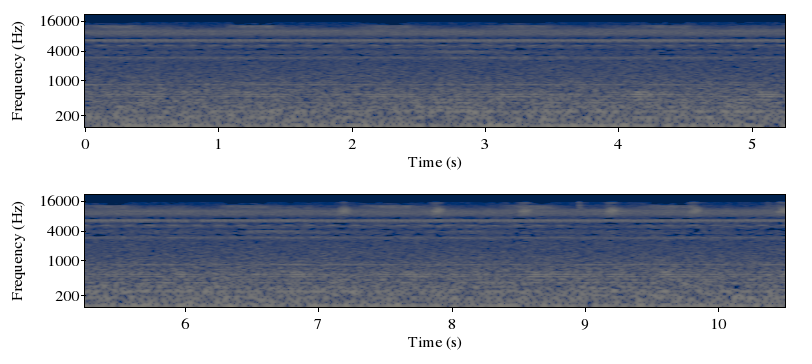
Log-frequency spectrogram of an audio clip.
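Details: Crickets at night in summer: a steady high insect drone, then from about seven seconds sharp short chirps begin, repeated roughly every two-thirds of a second over the ongoing hum.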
